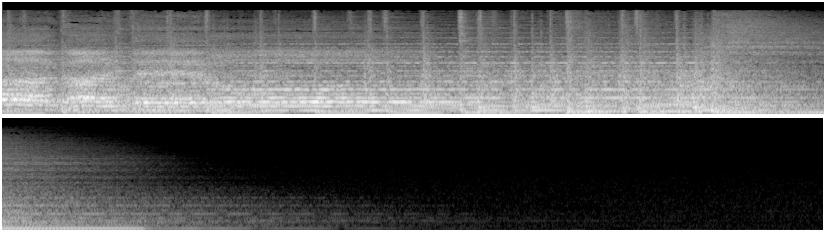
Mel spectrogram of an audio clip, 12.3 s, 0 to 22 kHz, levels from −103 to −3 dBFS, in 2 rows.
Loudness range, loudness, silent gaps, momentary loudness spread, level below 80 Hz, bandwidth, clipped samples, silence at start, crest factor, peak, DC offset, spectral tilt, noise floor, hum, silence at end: 17 LU; -15 LUFS; none; 17 LU; -32 dBFS; 16 kHz; under 0.1%; 0 s; 16 dB; 0 dBFS; under 0.1%; -6.5 dB/octave; -86 dBFS; none; 5.1 s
